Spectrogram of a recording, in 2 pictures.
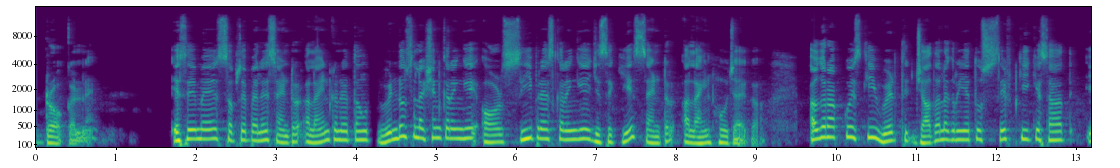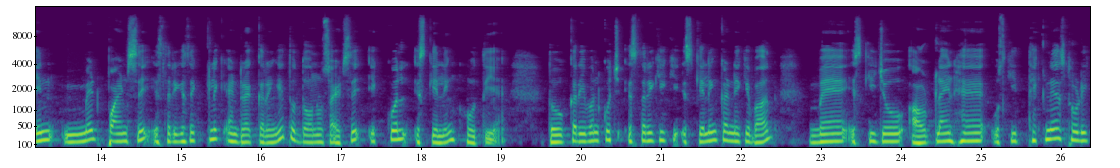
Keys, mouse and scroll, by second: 5.9 c, 9.3 scroll up 1, 13.6 shift+click, 21.0 middle click.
